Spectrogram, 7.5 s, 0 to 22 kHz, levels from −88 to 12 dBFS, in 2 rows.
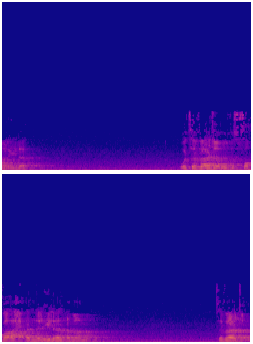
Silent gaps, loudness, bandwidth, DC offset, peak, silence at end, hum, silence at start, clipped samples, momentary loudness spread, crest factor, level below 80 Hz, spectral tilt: none; -38 LUFS; 7.6 kHz; under 0.1%; -20 dBFS; 0 s; none; 0 s; under 0.1%; 22 LU; 20 dB; -58 dBFS; -3.5 dB/octave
